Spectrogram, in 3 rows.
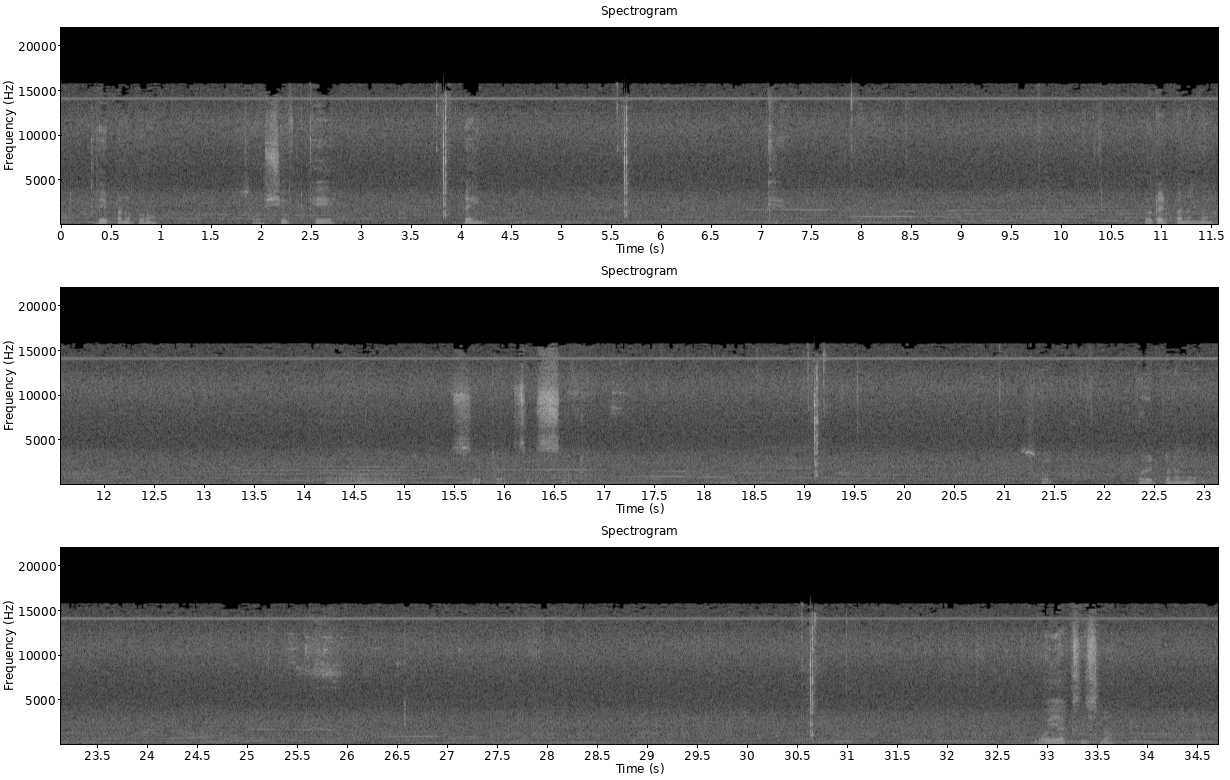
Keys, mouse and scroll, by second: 2.1 shift+a, 5.4 click, 8.2 middle click, 10.7 r, 19.4 middle click, 21.9 r, 30.8 middle click.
